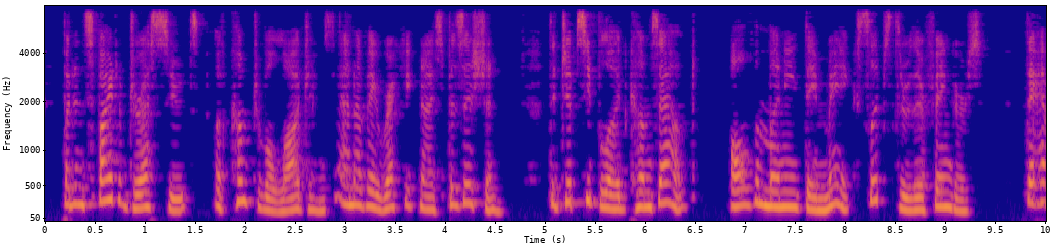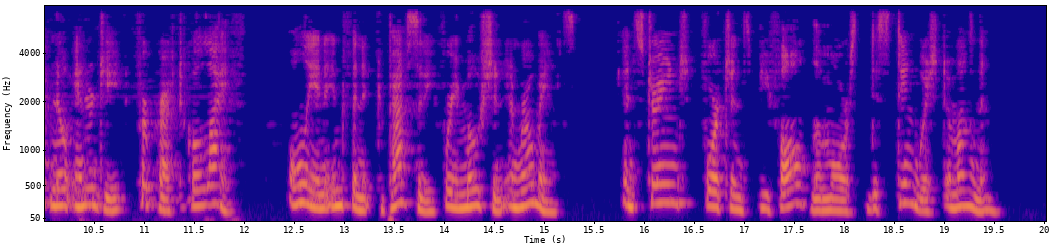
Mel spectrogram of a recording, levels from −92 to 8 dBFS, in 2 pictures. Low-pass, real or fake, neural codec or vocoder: 7.2 kHz; real; none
